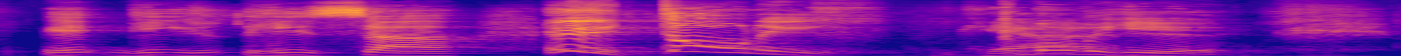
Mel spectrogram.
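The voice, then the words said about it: Poor put-on Italian accent. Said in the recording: “My terrible Italian accent, which was horrendous.”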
